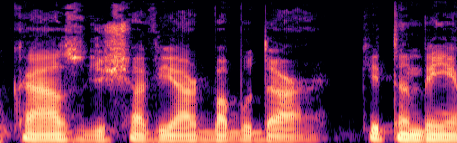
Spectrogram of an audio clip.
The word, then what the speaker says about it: Xaviar: De acordo com seu advogado, Xavier pronuncia seu nome como Xavier, como caviar.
